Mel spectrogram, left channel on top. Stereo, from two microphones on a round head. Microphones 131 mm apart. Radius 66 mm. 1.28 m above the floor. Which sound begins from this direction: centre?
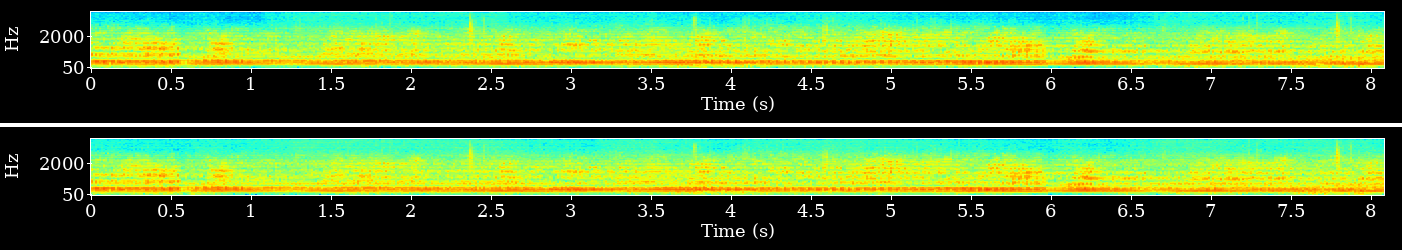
An aircraft, at 0.0 s.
